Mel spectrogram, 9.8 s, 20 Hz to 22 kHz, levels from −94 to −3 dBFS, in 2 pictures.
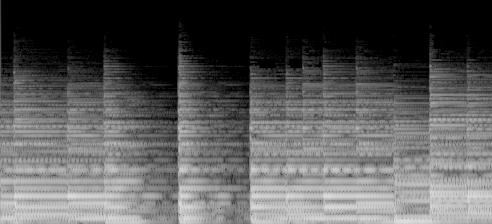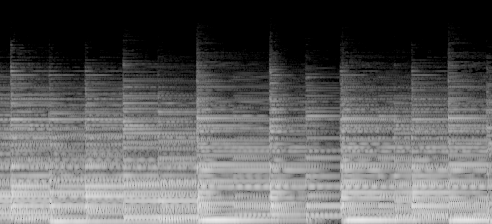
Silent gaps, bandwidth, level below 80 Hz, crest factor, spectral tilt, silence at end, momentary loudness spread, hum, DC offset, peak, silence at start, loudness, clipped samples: none; 7 kHz; -28 dBFS; 16 dB; -8 dB/octave; 0 s; 4 LU; none; under 0.1%; -2 dBFS; 0 s; -19 LUFS; under 0.1%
